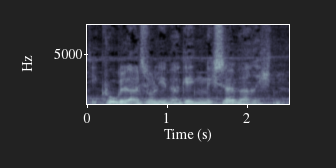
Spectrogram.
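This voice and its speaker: A man's voice: low voice, fairly even intonation, fairly quick, music in the background, close to an everyday voice. An actor in a German radio play playing a cornered, hard-boiled Soviet secret policeman, defiant, terse and dryly sarcastic.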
